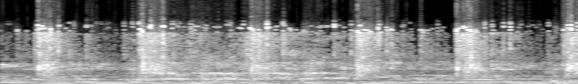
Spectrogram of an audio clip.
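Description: Live blues-rock band playing loudly: electric guitars and bass over a drum kit, with cymbal and snare hits falling roughly every half second.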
